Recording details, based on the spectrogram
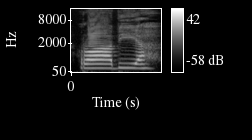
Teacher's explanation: کلمت رابیہ میں کیونکہ را پہ زبر ہے اور اس کے بعد مد الف ہے تو یہاں دونوں حرف کا حکم ہے تفخیم، ہمیں یہ دونوں حرف کو بھاری آواز میں پڑھنا ہے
